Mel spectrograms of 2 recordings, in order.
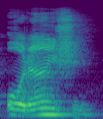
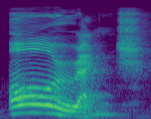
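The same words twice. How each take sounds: First: The stress is on the second syllable. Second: The stress is on the first syllable. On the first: The speaker calls it wrong. "Essa palavra em português seria paroxítona" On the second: The speaker calls it right. "a sílaba tônica é o primeiro O"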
